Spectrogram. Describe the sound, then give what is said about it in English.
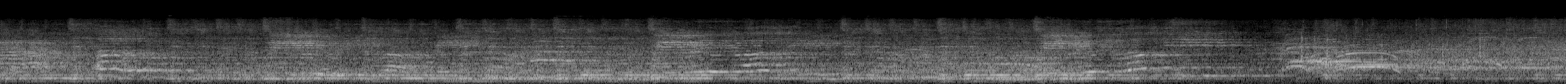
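A concert crowd screams and shrieks without pause, high overlapping voices rising and falling over a dense, steady roar, with the audience stomping hard enough to shake the floor, mixed into the loud din. “The audience is stomping and screaming.”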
